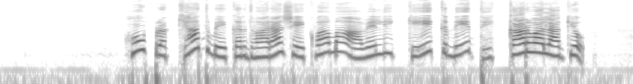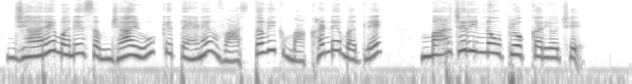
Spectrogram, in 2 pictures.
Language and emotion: Gujarati, disgusted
